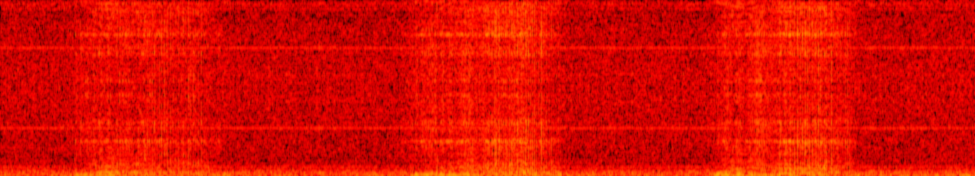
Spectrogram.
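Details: Snoring in a man during sleep, recorded by his roommate: loud, rumbling snores on each breath in, about three in ten seconds, over steady room hum; heavy snoring.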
